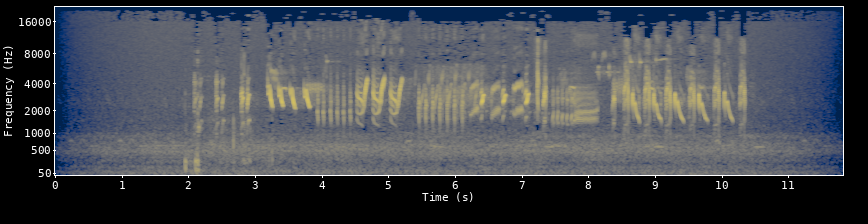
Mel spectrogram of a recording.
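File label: Thick-billed Warbler, amur; koe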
